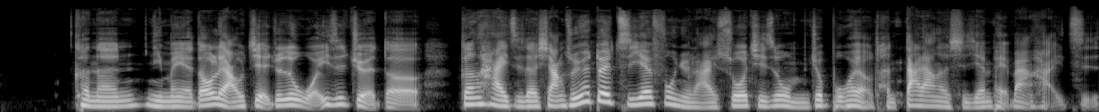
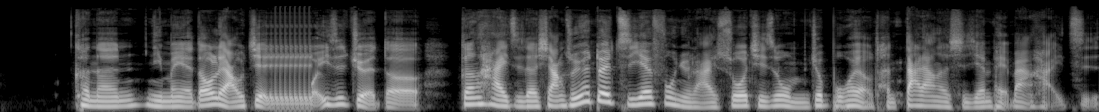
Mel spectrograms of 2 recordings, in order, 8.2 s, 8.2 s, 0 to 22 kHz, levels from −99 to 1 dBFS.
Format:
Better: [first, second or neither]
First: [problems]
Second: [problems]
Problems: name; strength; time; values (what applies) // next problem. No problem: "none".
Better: first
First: none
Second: audio freezing; at 2 s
